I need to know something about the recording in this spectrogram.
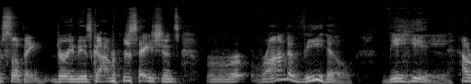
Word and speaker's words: Vigil: Vigil. That's cool. What's the etymology there? What is that? Where does that name come from? So that's a Spaniard last name. Vigil. From Spain. Wow.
